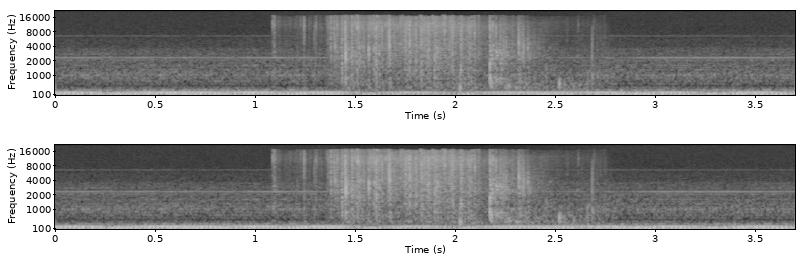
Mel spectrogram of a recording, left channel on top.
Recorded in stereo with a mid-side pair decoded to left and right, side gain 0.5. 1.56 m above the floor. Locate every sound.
1.1 s a crack: 10° right, 2 m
